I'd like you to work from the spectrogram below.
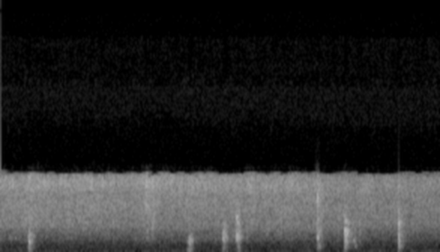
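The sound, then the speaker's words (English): Short ribs sear in a pan with a steady, faint sizzling hiss broken by scattered sharp pops and crackles at irregular moments, without any talk. “we're going to go ahead and just check one of the ribs just to make sure that it's able to reach that level of sear that we're looking for”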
